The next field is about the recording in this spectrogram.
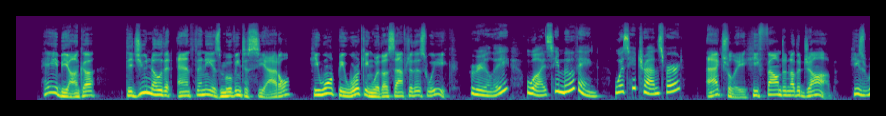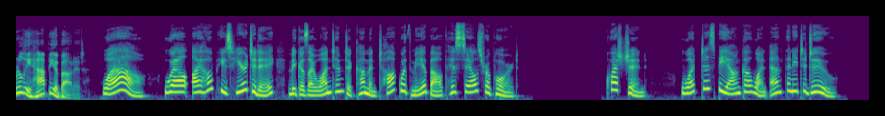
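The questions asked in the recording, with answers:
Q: What does Bianca want Anthony to do?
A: Come and talk with her about his sales report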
